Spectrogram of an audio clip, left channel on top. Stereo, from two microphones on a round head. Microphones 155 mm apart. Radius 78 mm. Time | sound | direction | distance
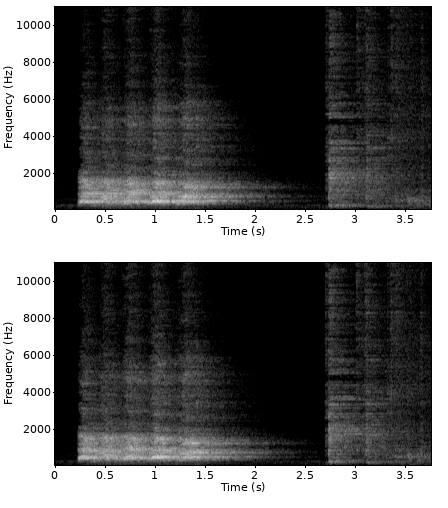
0.2 | a dog barking | 70° right (ahead or behind) | 3.5 m
2.7 | dishes clattering | 50° right (ahead or behind) | 2 m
